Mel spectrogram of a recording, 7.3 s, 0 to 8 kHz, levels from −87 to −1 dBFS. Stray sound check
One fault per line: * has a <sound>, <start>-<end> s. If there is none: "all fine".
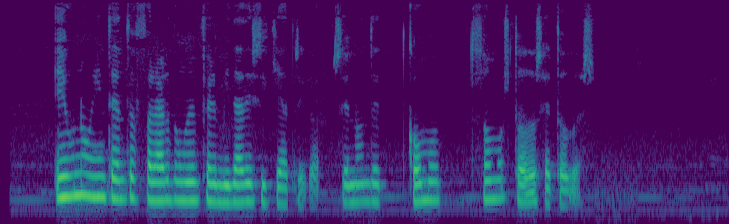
all fine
